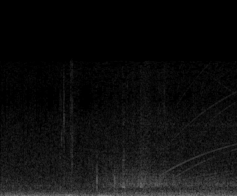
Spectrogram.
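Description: A handheld tracker device pings with a short electronic tone.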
